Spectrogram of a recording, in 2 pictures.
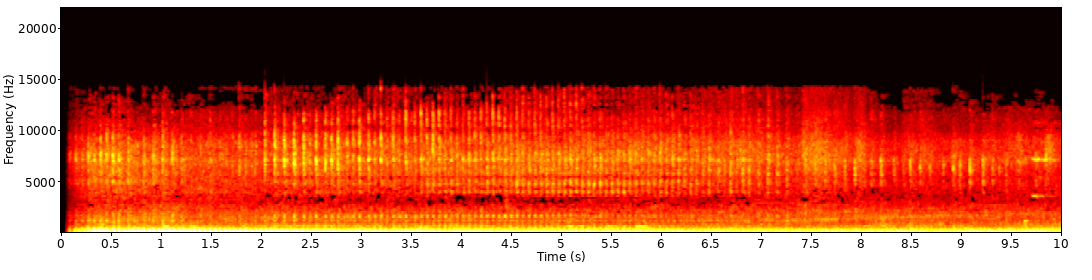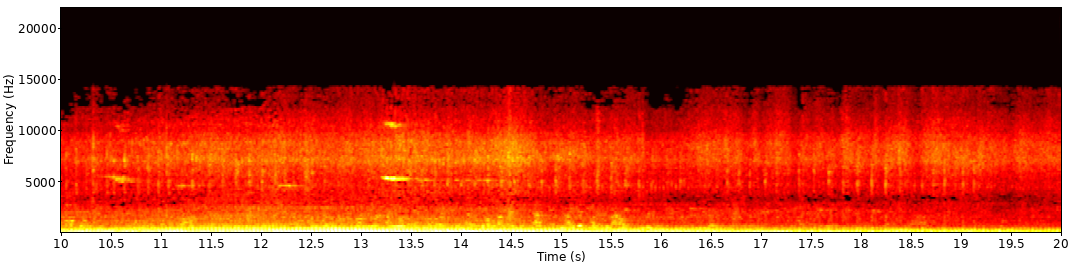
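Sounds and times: motorcycle engine idling: 0.1 - 20.0.

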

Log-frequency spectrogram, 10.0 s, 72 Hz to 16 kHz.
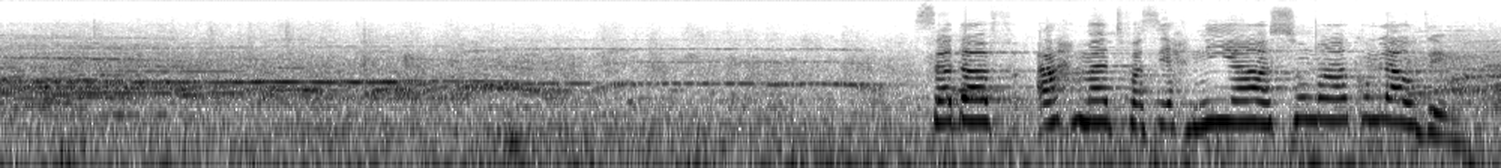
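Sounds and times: applause: 0.0 - 6.1.

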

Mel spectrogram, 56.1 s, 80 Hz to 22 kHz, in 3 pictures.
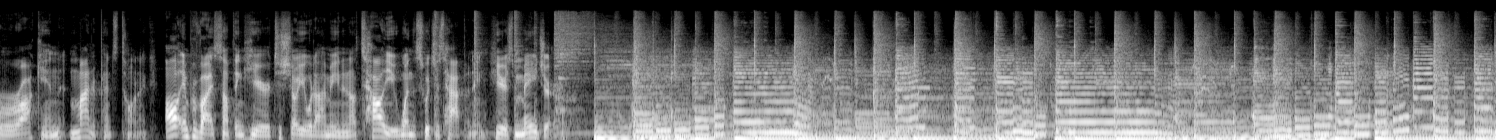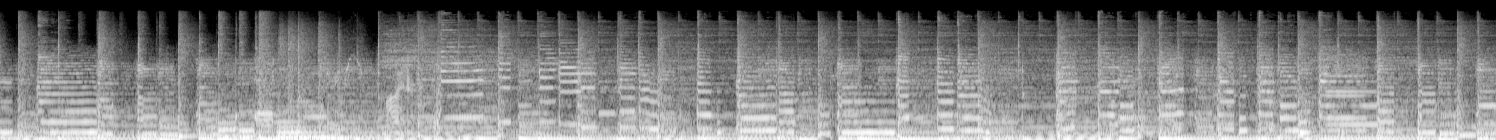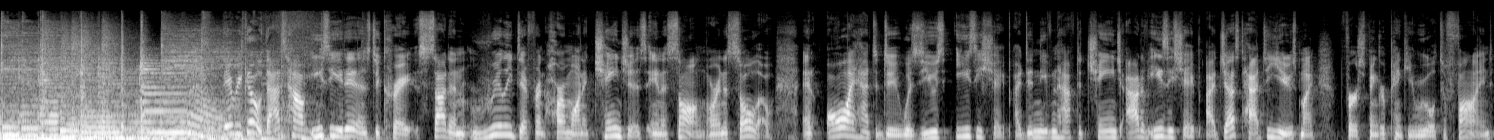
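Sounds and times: drums backing track: 5.4 - 42.2
electric guitar lead: 7.4 - 41.3.

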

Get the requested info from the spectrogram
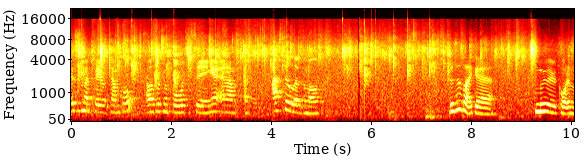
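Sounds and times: rain splashing onto stone: 0.0 - 10.0
water drips: 0.0 - 10.0.

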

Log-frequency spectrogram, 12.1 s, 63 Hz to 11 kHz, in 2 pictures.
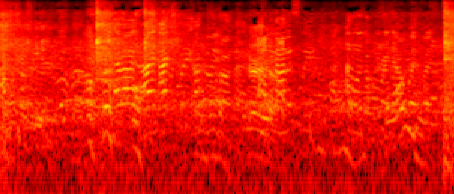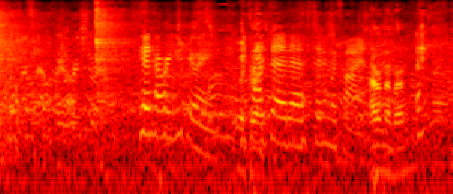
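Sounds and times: people talking excitedly: 0.0 - 12.0.

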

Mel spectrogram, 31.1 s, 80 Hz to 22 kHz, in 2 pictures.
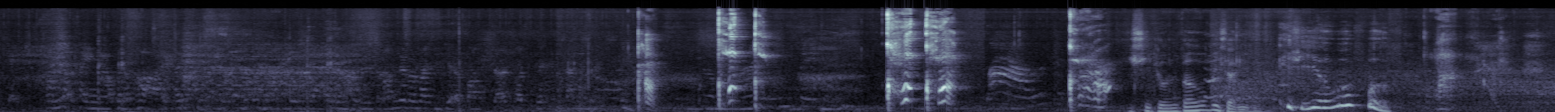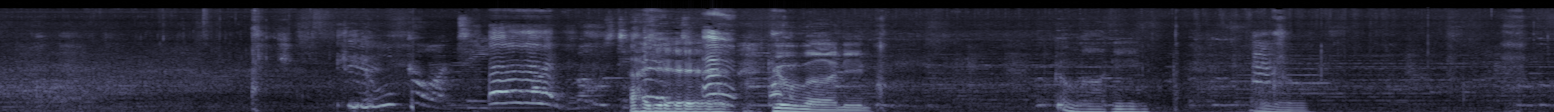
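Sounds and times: faint baby noises: 14.2 - 15.4, 20.4 - 23.4.

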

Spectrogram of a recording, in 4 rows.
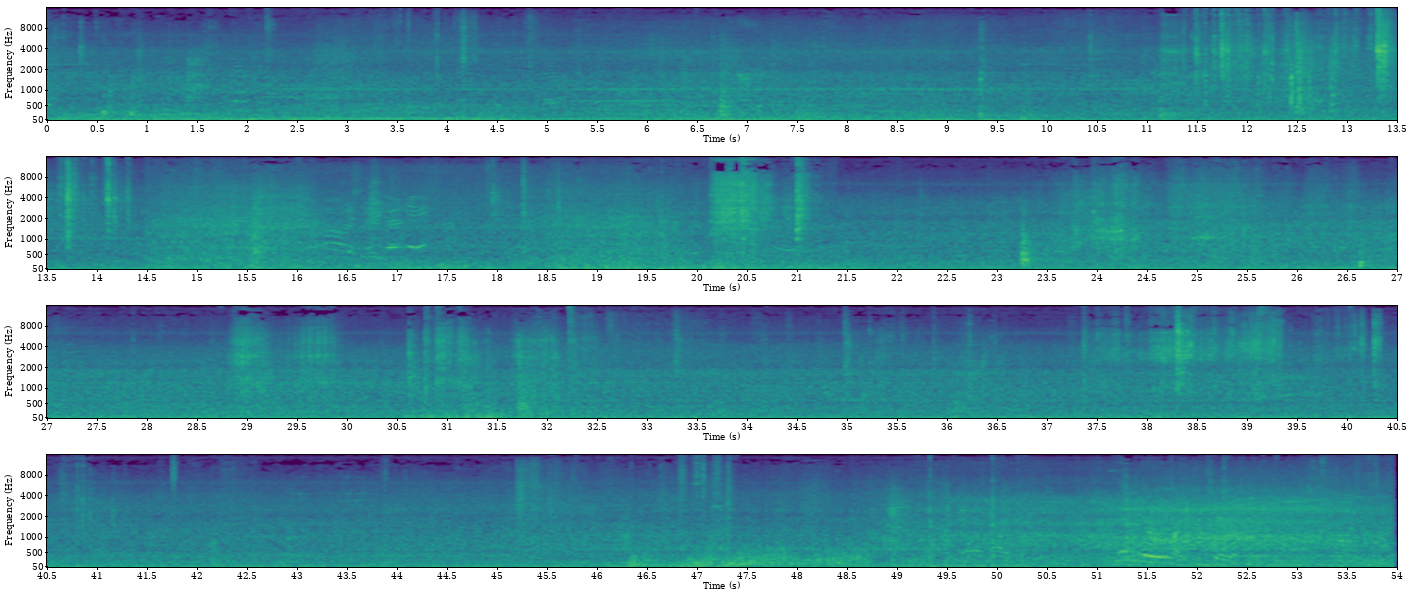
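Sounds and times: low rumble of traffic: 0.0 - 54.0.

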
